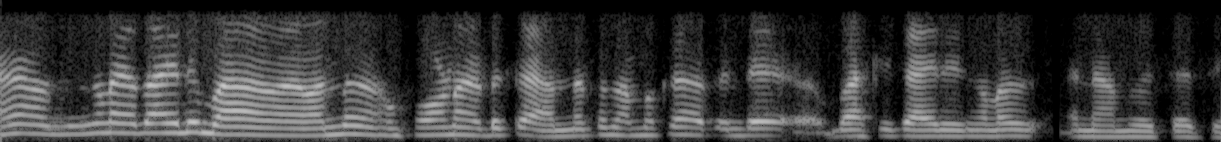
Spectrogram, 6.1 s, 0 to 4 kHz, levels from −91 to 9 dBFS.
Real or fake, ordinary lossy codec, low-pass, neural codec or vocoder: real; none; 3.6 kHz; none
